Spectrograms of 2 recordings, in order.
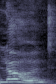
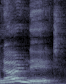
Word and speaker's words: learned: We say learned when it is used as past tense of learn, but we say learn it when it is used as the knowledgeable.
